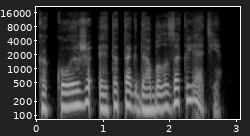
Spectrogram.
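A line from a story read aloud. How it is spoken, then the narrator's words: Drawn-out. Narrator (Russian): протянул Денис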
